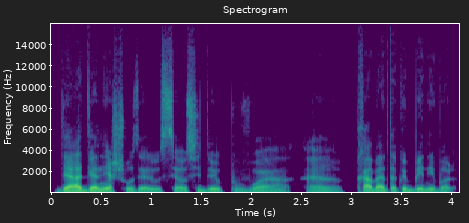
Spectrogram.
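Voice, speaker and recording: Low dark-voiced man giving advice. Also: little pitch movement, fairly quick, dry recording, studio quality. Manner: explanatory, repeats points, frequent filler words. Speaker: interview guest working in Web3. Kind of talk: casual advice-giving interview.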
